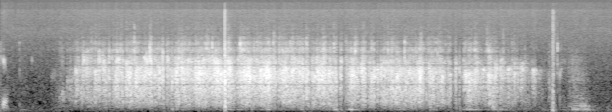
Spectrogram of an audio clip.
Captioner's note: applause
